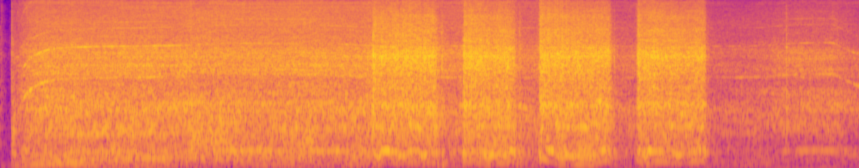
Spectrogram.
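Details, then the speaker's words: Hoover WindTunnel self-propelled upright vacuum after service: motor whines steadily, then with self-propel switched on the drive gearbox breaks into loud, harsh, warbling grinding bursts; transmission to be removed. "let's see what's going on with that gearbox you know i really dislike when self-propelled vacuums act up because they do things like this"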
